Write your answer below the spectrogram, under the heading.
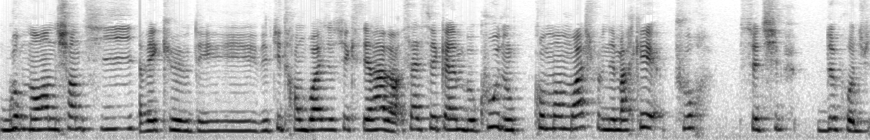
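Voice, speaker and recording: Her voice fairly high in pitch, a woman speaks at a moderate pace with monotone, flat intonation. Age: 20s. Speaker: small business owner and YouTuber. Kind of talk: tutorial. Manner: hesitant, many fillers.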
